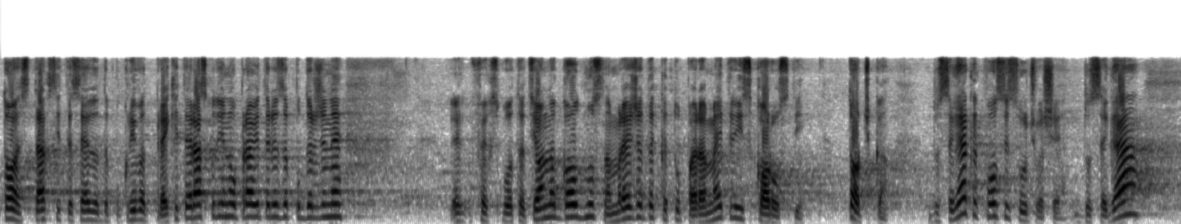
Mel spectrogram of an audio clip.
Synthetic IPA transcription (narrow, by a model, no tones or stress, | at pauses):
t̪ɔɛst̪ːaksit̪ɛslɛd̪vəd̪ɐpokɾivət̪̚pɾɛkit̪ɛɾasxod̪inɐʊpɾavit̪ɛlʲɐzɐpod̪ɤɾʒɐnɛ | fɛksplˠuɐt̪ɐt̪siɔnːəɡɔd̪nost̪nɐmɾɛʒət̪əkɐt̪ɔpɐɾɐmɛt̪ɾiːskɔɾost̪i | t̪ɔt͡ʃkə̰ | d̪osɛɡakɐkvɔsɛslˠut͡ʃvəʃɛd̪osɛɡa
